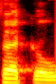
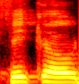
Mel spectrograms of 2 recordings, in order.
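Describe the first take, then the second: First: The first syllable has a short 'eh' vowel. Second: The first syllable has a long 'ee' vowel. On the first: This is the way the group says it now. The speaker calls it right. "it's easier to say feck off ... it's gecko" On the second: This is the older way the group said it. The speaker calls it wrong. "it was FICO, ... it's not geeko"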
